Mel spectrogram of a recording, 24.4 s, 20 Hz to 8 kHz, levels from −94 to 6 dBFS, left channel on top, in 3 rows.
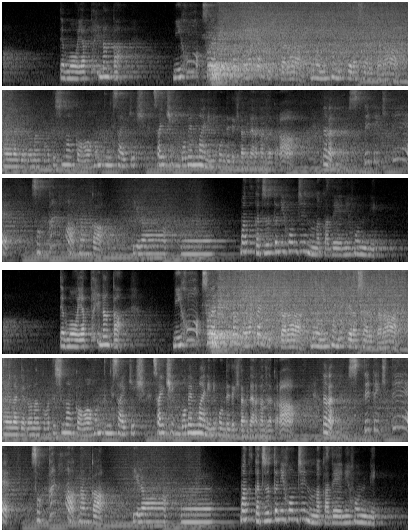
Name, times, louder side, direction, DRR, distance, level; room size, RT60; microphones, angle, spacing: voice 1, 1.2-2.4 3.4-14.0 14.3-16.4 16.8-18.3 18.8-20.5 21.0-23.7, right 5 dB, 50° right, 10 dB, 0.4 m, -30 dB
Toilet flush, 4.0-9.2 9.6-10.0 14.4-14.5 14.8-15.5, right 3 dB, 65° right, 1.8 m, -30 dB
sound 1, 7.1-13.4 13.8-20.2, right 1 dB, 90° right, 1.4 m, -44 dB
22.0 x 9.4 x 2.7 m, 2.3 s
head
